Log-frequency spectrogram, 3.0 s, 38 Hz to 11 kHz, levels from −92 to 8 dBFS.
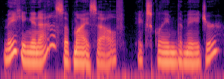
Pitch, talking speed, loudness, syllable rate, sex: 165 Hz, 160 wpm, -17 LUFS, 4.7 syllables/s, female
